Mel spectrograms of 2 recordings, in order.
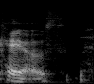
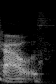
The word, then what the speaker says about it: Chao: So my best friend and I always called it Chaos, not Chows. I was told it's Chow, and then there's Chaos. Well, it's like Chaos Emerald, or when Shadow says Chaos Control, but I was told it was called a Chow.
